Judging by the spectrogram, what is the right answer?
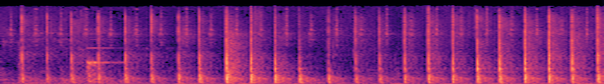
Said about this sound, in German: Hört er den Wecker? Ja, leise.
